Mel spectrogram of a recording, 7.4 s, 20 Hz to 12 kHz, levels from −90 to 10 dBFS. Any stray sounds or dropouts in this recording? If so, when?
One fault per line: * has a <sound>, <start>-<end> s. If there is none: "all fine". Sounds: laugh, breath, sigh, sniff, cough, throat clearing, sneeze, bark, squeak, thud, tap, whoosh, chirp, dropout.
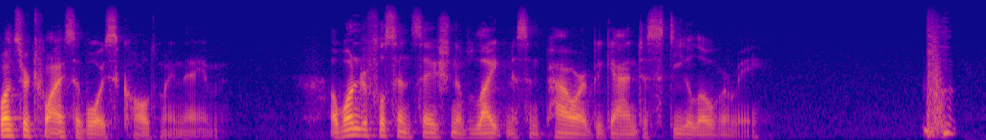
* has a cough, 6.9-7.2 s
